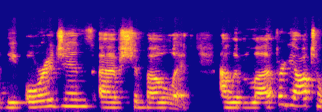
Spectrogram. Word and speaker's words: Shibboleth: talk about that word Shibboleth that's the actual hebrew pronunciation of it from the book of Judges and in the book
